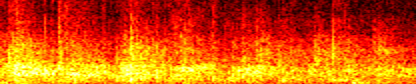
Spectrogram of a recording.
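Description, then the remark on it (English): A crowd claps hands in praise of the Lord, a dense, steady patter of many overlapping claps at even loudness throughout, with no clear rhythm and no voices standing out. “Let's give the Lord another hand clap of praise for all he's done for us.”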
